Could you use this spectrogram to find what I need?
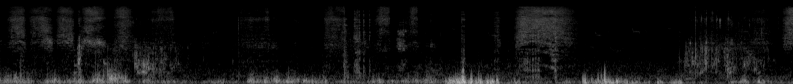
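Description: A fish splashes at the surface of the water close by.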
